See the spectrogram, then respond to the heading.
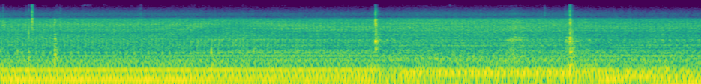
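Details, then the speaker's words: RevCon motorhome generator, serviced with oil and new plugs, testing units for power: one unit showed no load (owner suspects bad wiring), but on this one the steady drone drops slightly as the generator takes load, showing power reaches it. "so this one doesn't seem to be working at all which probably means this got old bad wiring somewhere but this one you hear the generator start taking a load"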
